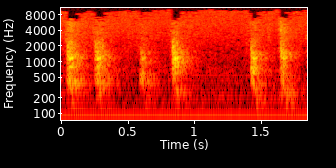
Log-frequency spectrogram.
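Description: Knuckles rap on a bedroom wall to test whether it is solid, in a classic detective radio drama: two rounds of three dull, hollow knocks, close and moderately loud, over a low steady hum.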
